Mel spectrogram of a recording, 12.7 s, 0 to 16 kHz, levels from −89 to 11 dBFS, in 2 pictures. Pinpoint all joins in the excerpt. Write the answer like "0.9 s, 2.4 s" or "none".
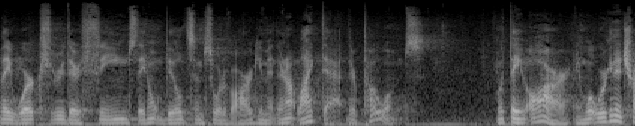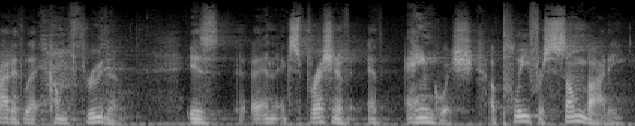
none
